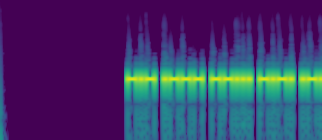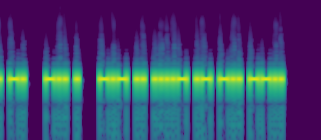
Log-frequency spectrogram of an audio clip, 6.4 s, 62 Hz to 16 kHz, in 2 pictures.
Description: Morse code, heard as a keyed tone, about 40 wpm, 700 Hz. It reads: KJ7CRN DE KI4ADZ
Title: USA Callsign DE Callsign - 6 Characters - 40wpm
